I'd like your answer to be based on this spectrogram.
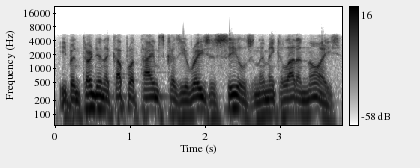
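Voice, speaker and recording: Actor as a dim, hesitant police sergeant. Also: male voice, lowish voice, brisk, lightly acted. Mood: absent-minded, dim. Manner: hesitant, absent-minded, dim. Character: slow-witted, scatterbrained male police sergeant. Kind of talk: old-time radio comic acting. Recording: dull old radio recording.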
